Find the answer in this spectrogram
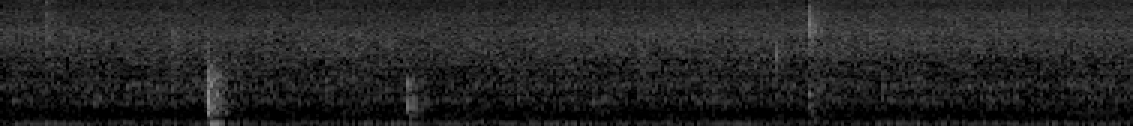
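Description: Chillies, tomato, garlic and shallots sizzling steadily in oil in a wok over a gas flame, a high even hiss. Three short knocks cut through it, the loudest about five seconds in.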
